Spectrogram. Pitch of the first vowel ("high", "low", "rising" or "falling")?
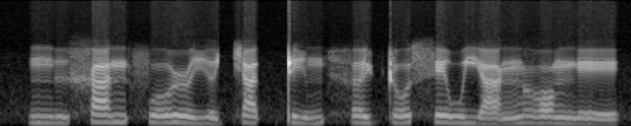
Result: low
